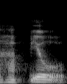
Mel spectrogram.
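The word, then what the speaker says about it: 発表: Pio-nya hapyo berhubung di depan jadinya bacanya hyo, bukan pio.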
